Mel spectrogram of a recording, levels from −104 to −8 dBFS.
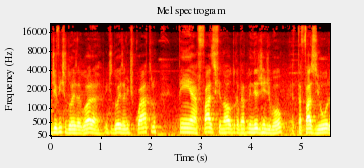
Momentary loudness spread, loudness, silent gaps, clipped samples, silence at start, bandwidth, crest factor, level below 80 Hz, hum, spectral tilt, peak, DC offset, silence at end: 10 LU; -17 LUFS; none; under 0.1%; 0 s; over 20 kHz; 16 dB; -44 dBFS; none; -7 dB/octave; 0 dBFS; under 0.1%; 0 s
